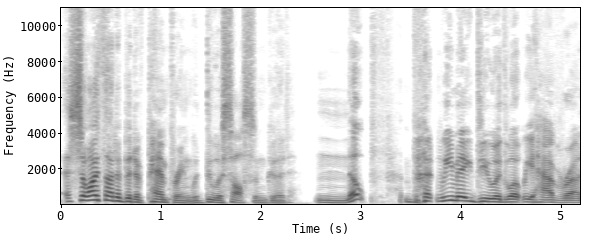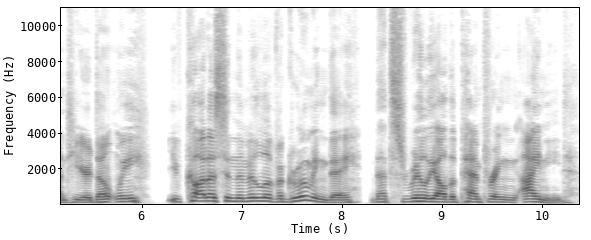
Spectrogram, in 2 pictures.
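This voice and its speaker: A man playing a kind, modest, overworked animal rescue keeper in a video game, speaking in a natural, soft-hearted and hesitant way. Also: on the high side, expressive, a little fast, no echo, studio quality. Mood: friendly, caring. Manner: soft-hearted, self-effacing, hesitant with small sighs and chuckles. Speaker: voice actor in a dating game. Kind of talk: video game character dialogue, natural and conversational.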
